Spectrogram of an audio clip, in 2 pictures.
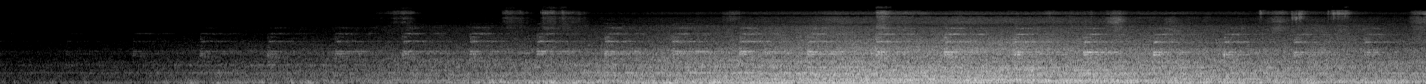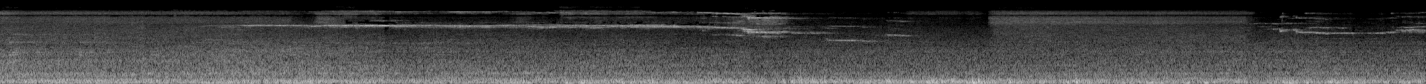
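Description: A train approaching and running through, growing louder over the first several seconds into a steady rumble, with high-pitched wheel squeal from about halfway through that drops off, then more squealing near the end.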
